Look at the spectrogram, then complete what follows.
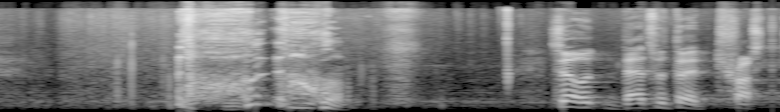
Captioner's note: coughing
